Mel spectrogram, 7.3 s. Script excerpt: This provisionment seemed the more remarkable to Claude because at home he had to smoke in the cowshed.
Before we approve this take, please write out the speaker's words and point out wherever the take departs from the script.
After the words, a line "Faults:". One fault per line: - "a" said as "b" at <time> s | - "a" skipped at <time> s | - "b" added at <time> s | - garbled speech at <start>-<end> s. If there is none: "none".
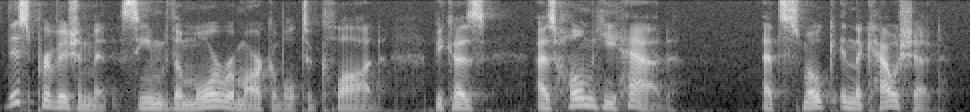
This provisionment seemed the more remarkable to Claude because as home he had at smoke in the cowshed.
Faults:
- "at" said as "as" at 4.0 s
- "to" said as "at" at 5.7 s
